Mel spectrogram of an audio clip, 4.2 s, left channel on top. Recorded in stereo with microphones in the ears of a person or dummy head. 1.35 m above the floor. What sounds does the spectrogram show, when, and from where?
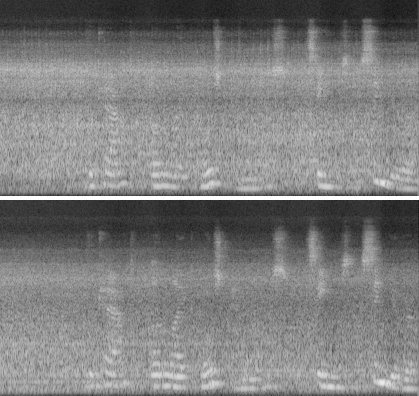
0.8 s a woman speaking: 40° left (ahead or behind), 5 m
